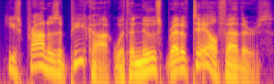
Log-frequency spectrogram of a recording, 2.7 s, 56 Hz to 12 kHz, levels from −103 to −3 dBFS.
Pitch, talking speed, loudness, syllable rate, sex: 125 Hz, 265 wpm, -17 LUFS, 5.3 syllables/s, male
